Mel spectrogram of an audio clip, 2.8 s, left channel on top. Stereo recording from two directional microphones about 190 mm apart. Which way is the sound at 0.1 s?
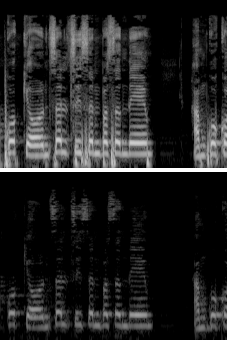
45° left (ahead or behind).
